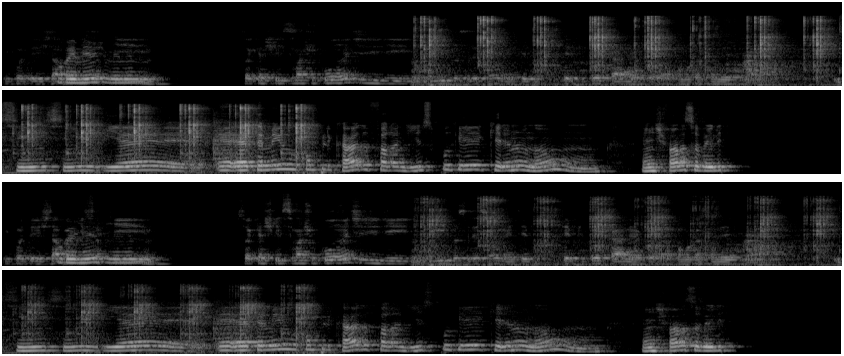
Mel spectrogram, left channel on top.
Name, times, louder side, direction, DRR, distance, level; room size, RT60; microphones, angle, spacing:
voice 1, 0.0-1.6 2.4-7.4, right 1 dB, 80° right, 5 dB, 3.4 m, -43 dB
voice 2, 0.6-1.5 8.3-14.4 14.8-15.6, left 2 dB, 45° left, 6 dB, 1.9 m, -33 dB
sound 1, 4.1-11.5, left 7 dB, 85° left, 2.5 m, -37 dB
16.5 x 13.5 x 3.9 m, 0.42 s
head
